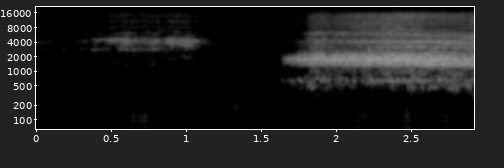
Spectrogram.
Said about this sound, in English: Can let that go. Just literally exhale it.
